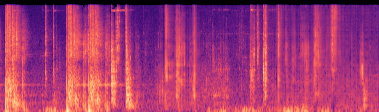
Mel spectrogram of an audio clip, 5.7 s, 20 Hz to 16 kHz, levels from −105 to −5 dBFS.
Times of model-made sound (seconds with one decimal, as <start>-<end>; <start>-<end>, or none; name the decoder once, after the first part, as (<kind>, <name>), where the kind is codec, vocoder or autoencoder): 2.4-3.0 (vocoder, BigVGAN v2); 4.1-5.7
